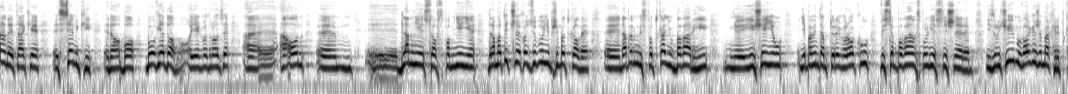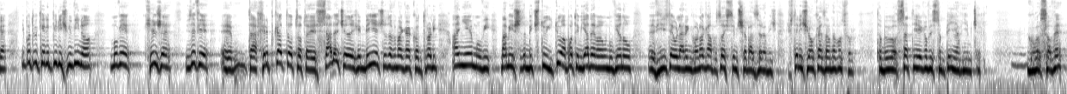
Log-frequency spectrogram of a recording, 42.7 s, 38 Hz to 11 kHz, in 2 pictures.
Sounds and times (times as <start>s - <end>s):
Speech: 0.0s - 42.7s.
